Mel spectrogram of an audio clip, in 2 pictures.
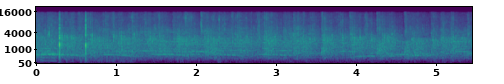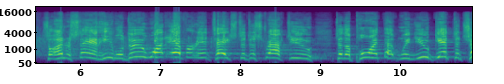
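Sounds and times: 
audience clapping hands: 0.0s - 6.9s
speech: 5.6s - 10.9s.

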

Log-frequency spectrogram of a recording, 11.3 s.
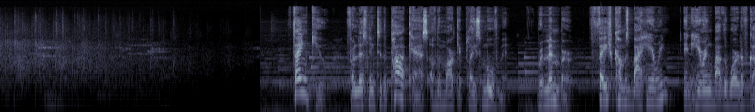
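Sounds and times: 
audience clapping: 0.0s - 3.9s
speech: 4.4s - 11.3s.

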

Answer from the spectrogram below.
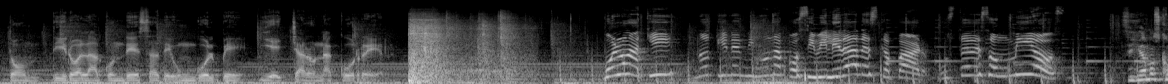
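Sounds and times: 
speech: 0.1s - 4.0s, 6.0s - 11.6s
door opening: 4.1s - 5.7s.

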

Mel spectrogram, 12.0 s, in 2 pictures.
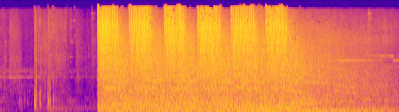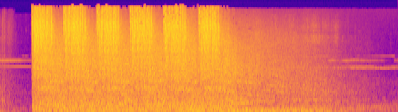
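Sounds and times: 
video game automatic gunfire at power junctions: 1.5s - 4.8s, 6.5s - 10.0s
video game single gunshots: 1.5s - 5.4s, 6.5s - 10.8s.

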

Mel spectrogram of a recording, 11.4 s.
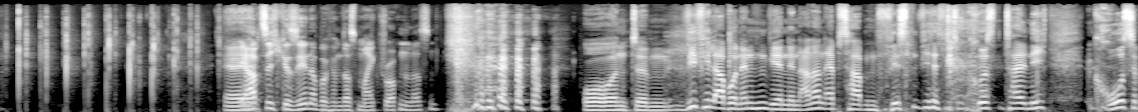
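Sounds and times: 
hosts clapping: 0.0s - 3.0s
speech: 2.2s - 11.3s
laughter: 4.5s - 5.7s, 9.1s - 10.0s.

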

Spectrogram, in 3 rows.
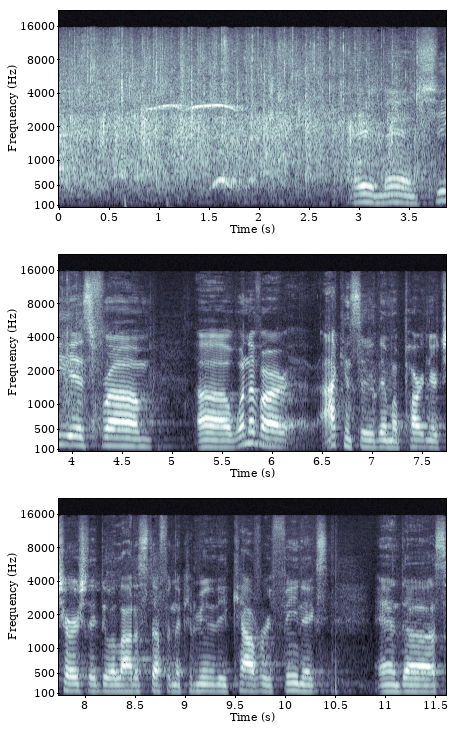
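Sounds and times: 
church congregation clapping for a guest worship leader: 0.0s - 4.8s
speech: 2.9s - 11.6s.

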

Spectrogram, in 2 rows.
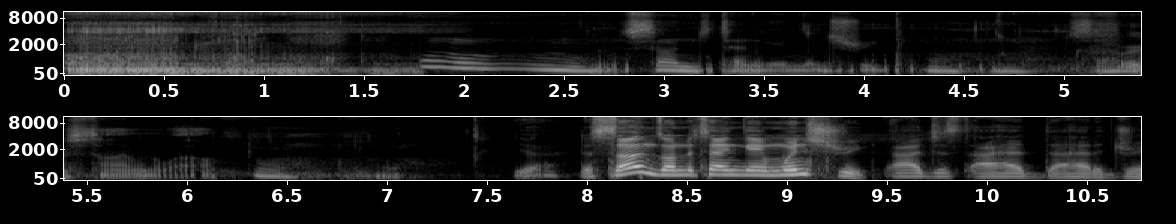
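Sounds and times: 
snoring: 0.0s - 2.0s
speech: 2.8s - 6.7s, 7.6s - 10.7s.

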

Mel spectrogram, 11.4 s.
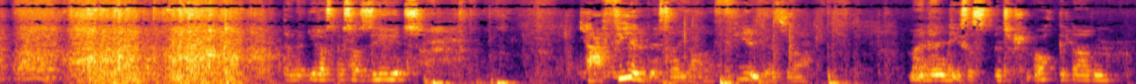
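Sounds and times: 
roller shutter being lowered: 0.0s - 2.9s
speech: 2.9s - 4.5s, 5.8s - 8.3s, 9.1s - 11.3s.

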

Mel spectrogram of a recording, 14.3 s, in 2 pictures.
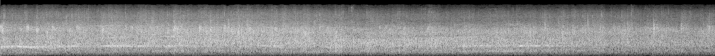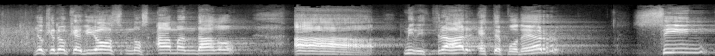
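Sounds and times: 
loud applause from audience: 0.0s - 8.1s
speech: 7.5s - 12.9s, 13.5s - 14.2s.

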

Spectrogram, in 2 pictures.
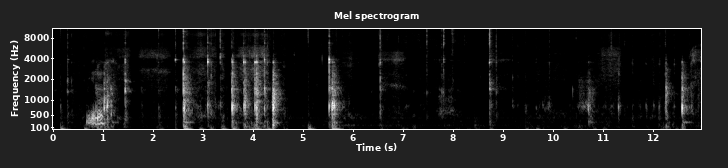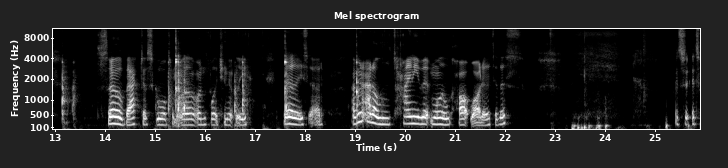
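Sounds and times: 
batter being whisked in a bowl: 0.0s - 1.6s, 2.4s - 13.6s
speech: 0.7s - 1.3s, 14.1s - 17.0s, 17.6s - 22.4s, 25.5s - 25.9s.

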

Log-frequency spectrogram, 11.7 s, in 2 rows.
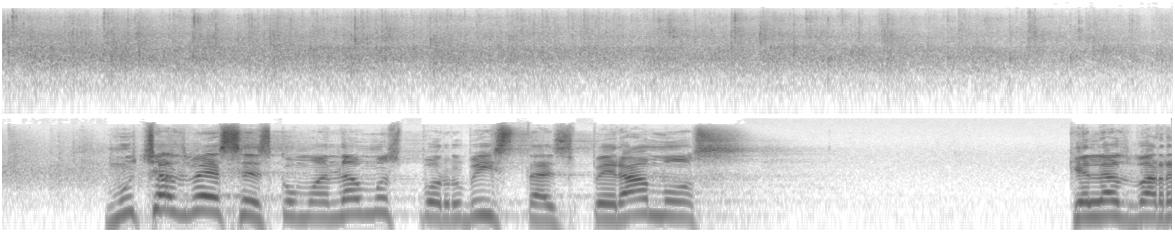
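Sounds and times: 
audience applause: 0.0s - 6.4s
speech: 6.4s - 9.6s, 11.2s - 11.6s.

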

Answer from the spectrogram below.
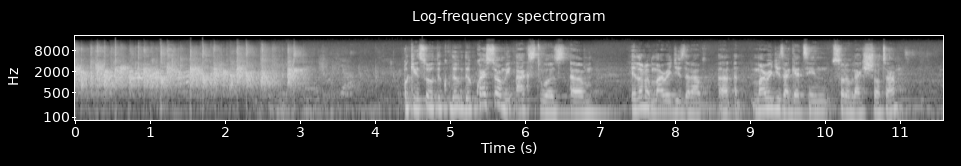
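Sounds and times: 
crowd clapping: 0.0s - 4.5s
speech: 4.5s - 11.2s.

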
